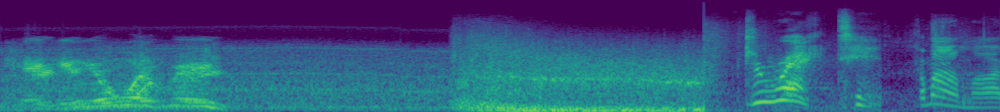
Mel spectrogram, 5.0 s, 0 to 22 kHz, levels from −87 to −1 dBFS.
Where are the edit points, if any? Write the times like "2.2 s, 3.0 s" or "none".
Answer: 3.5 s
